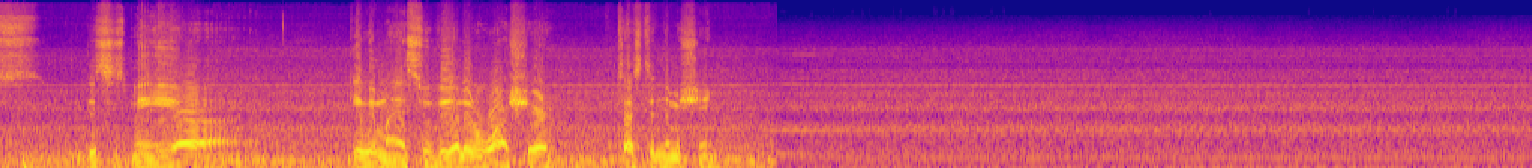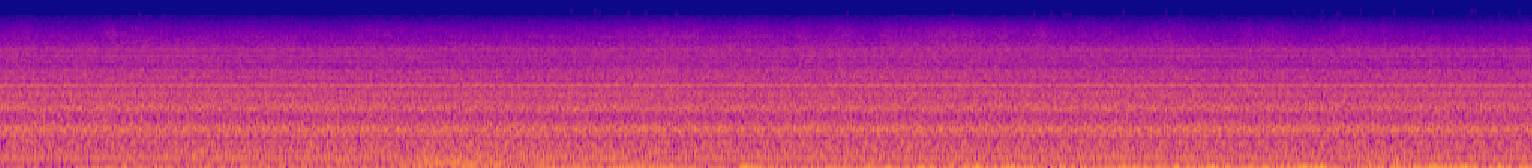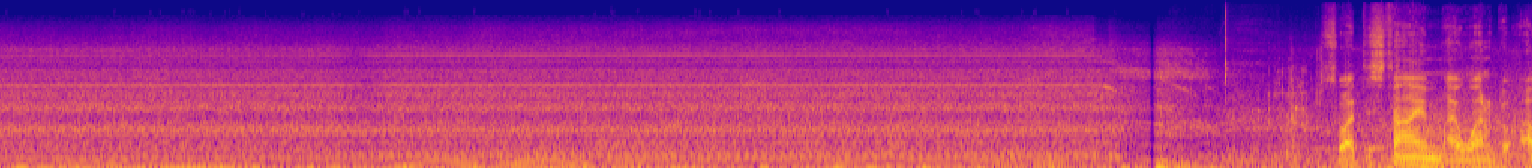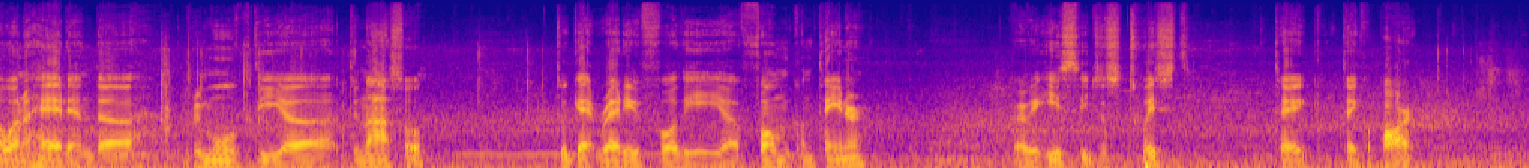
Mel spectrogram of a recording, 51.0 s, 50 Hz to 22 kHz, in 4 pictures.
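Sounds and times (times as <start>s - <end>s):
pressure washer motor whine: 0.0s - 51.0s
water jet spraying: 34.5s - 51.0s.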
